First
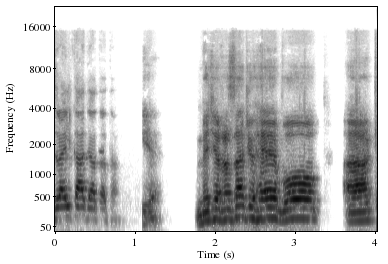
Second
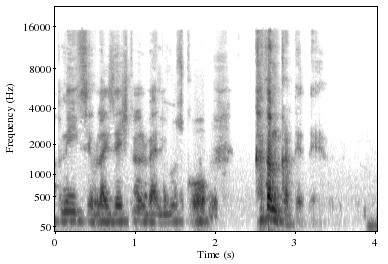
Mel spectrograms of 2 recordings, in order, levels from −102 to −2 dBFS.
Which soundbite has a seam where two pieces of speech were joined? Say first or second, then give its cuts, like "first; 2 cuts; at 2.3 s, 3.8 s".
first; 1 cut; at 1.1 s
